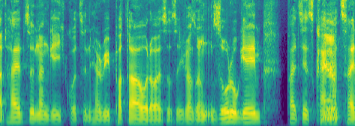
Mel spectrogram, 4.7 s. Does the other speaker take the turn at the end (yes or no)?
no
